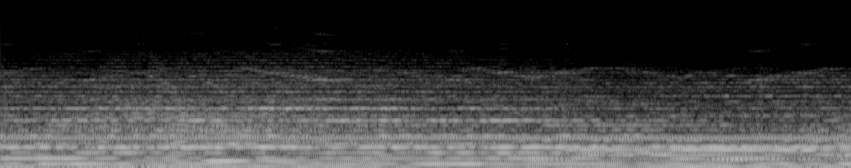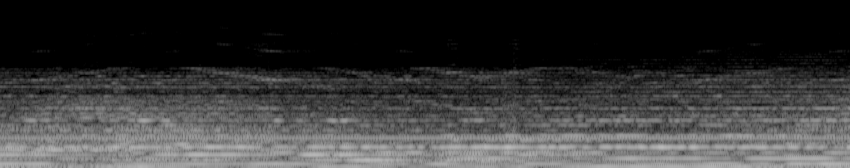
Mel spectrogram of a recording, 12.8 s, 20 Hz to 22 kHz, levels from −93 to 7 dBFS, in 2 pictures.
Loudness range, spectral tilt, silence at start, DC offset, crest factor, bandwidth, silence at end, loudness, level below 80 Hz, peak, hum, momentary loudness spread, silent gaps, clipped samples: 1 LU; -10.5 dB/octave; 0 s; under 0.1%; 12 dB; 4.4 kHz; 0 s; -26 LUFS; -32 dBFS; -12 dBFS; none; 3 LU; none; under 0.1%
